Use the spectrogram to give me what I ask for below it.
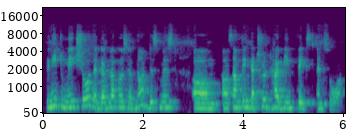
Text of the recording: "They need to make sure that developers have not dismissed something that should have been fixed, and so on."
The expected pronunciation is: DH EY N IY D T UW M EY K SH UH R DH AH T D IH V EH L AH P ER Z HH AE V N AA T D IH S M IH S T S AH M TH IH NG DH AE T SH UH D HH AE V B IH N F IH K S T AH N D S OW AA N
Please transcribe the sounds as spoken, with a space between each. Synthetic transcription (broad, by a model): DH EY N IY D T UW M EY K SH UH R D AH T D IH V EH L AH P ER Z HH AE V N AA T D IH S M IH S T S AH M T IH NG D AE T SH UH D HH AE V B IH N F IH K S T AH N D S OW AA N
